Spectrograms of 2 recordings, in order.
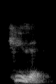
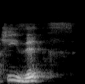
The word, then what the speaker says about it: Cheez-It: Cheez-It, not Cheez-Its. There's no Z at the end.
